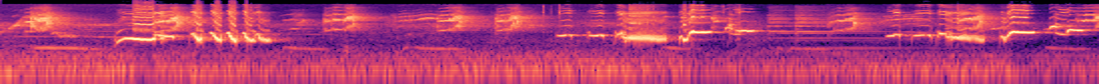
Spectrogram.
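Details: Song of a white-rumped shama for coaxing a bird that will not sing: clear whistled glides and rapid stuttering trills, rich buzzy phrases, pauses between bursts, some notes sliding upward.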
